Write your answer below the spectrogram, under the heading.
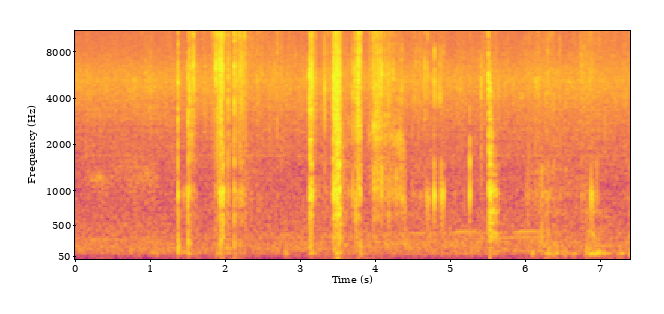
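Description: A kitchen knife crunching through a whole garlic bulb on a wooden cutting board. Three short spells of sharp crunching and cracking come from about a second and a half in, the loudest around the middle, over a steady background hiss.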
